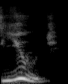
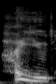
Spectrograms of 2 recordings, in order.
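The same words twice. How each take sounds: First: The starting H sound is dropped. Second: The starting H sound is pronounced. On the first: The speaker calls it right. "I don't say the H. It's huge" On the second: The speaker calls it wrong. "not huge"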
